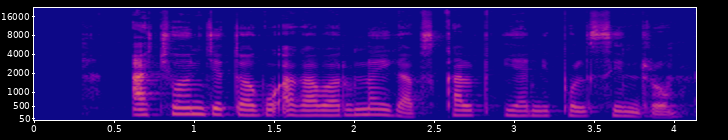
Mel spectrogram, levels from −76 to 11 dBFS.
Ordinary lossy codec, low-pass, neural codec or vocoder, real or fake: none; none; none; real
